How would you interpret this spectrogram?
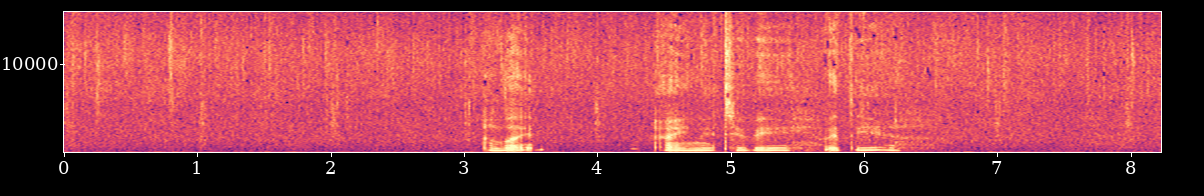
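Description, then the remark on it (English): Steady rain patters throughout, a soft continuous hiss of drops hitting a surface, while a person speaks briefly over it in a couple of short bursts. “It's raining.”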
